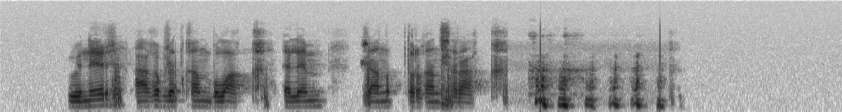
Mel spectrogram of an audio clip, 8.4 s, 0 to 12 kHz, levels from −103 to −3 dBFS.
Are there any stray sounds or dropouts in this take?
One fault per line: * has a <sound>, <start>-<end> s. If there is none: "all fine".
* has a laugh, 5.3-6.7 s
